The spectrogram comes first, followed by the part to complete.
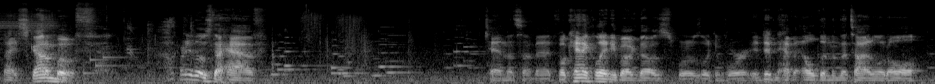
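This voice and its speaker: A man with a fairly low voice talks through a video game on a livestream. He rambles casually and thinks aloud as he plays. Music plays behind his voice. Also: moderate pace, pauses often.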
